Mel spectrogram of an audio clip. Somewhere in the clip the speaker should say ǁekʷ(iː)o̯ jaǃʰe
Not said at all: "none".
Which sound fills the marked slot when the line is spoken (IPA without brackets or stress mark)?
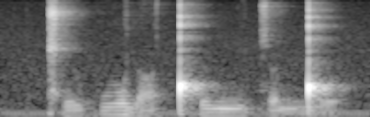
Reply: i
